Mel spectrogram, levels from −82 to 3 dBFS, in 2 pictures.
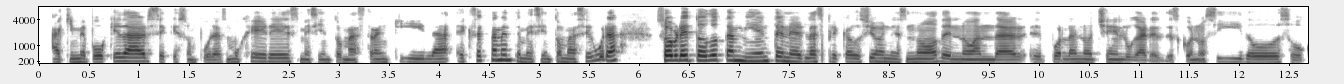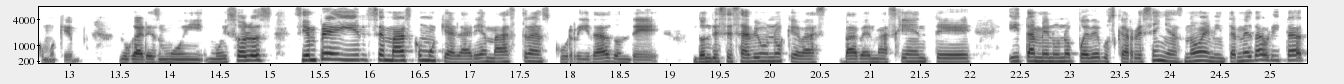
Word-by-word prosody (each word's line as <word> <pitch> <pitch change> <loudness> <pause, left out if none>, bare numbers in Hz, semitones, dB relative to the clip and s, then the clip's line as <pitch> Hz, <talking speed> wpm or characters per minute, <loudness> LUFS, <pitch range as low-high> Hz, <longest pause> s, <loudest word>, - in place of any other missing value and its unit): aquí 150 +1 -3
me 165 +1 -2
puedo 160 0 -1
quedar, 195 -1 +4
sé 190 - -6
que - - -12
son 135 - -8
puras 140 +1 -6
mujeres, 180 +3 -3
me 145 -1 -5
siento 140 0 -7
más 135 -1 -3
tranquila". 160 +1 -4
Exactamente, 235 +5 0
me 160 -2 -5
siento 155 -2 -6
más 155 -2 -3
segura. 225 +3 +3 0.3
Sobre 250 +1 +8
todo, 250 +1 +5
también 220 -4 +2
tener 195 -6 +2
las 180 0 -1
precauciones, 170 -2 -4
¿no?, 160 +1 +1
de 175 -3 0
no 145 -1 -1
andar 140 0 +1 0.2
por 155 -1 -3
la 150 0 -3
noche 150 -1 -4
en 140 0 -2
lugares 130 -2 -2
desconocidos 155 -3 -4
o 125 -2 -7
como - - -11
que - - -7 0.5
lugares 150 0 +2
muy 145 -1 -3
muy 155 +1 -5
solos. 245 +3 +4 0.2
Siempre 290 +4 +6
irse 260 -1 +1
más 240 -1 +5
como 240 -2 +1
que 200 -6 -2
al 160 -1 -1
área 165 +4 -2
más 175 0 -1
transcurrida, 165 -3 -1
donde 150 - -1 0.3
donde 180 +1 +1
se 185 +1 -2
sabe 185 +1 +2
uno 200 0 -1
que 180 -3 -3
va 155 0 0 0.3
va 160 - +3
a - - +3
haber 165 +1 -2
más 160 -1 -5
gente, 180 -1 -2 0.3
y 200 +2 -3
también 195 -2 +3
uno 190 +1 0
puede 185 +1 +2
buscar 175 -2 -3
reseñas, 180 -1 -2
¿no?, 205 +4 +2
en 215 -4 +1
Internet 185 +5 -2
ahorita 250 -1 +1
175 Hz, 170 wpm, -23 LUFS, 155-200 Hz, 0.5 s, Sobre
